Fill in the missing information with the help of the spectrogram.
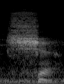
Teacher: Shi, makhrajnya, tempat keluarnya di maaf, di lidah bagian tengah menempel dengan langit-langit bagian atas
